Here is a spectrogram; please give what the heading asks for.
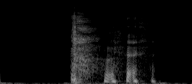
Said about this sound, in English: But you've been coughing on the last 3 episodes.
